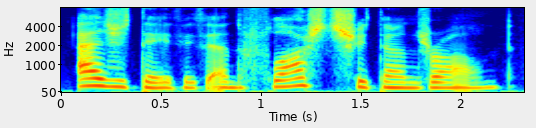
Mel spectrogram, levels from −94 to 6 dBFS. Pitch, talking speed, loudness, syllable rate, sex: 205 Hz, 155 wpm, -19 LUFS, 5.1 syllables/s, female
